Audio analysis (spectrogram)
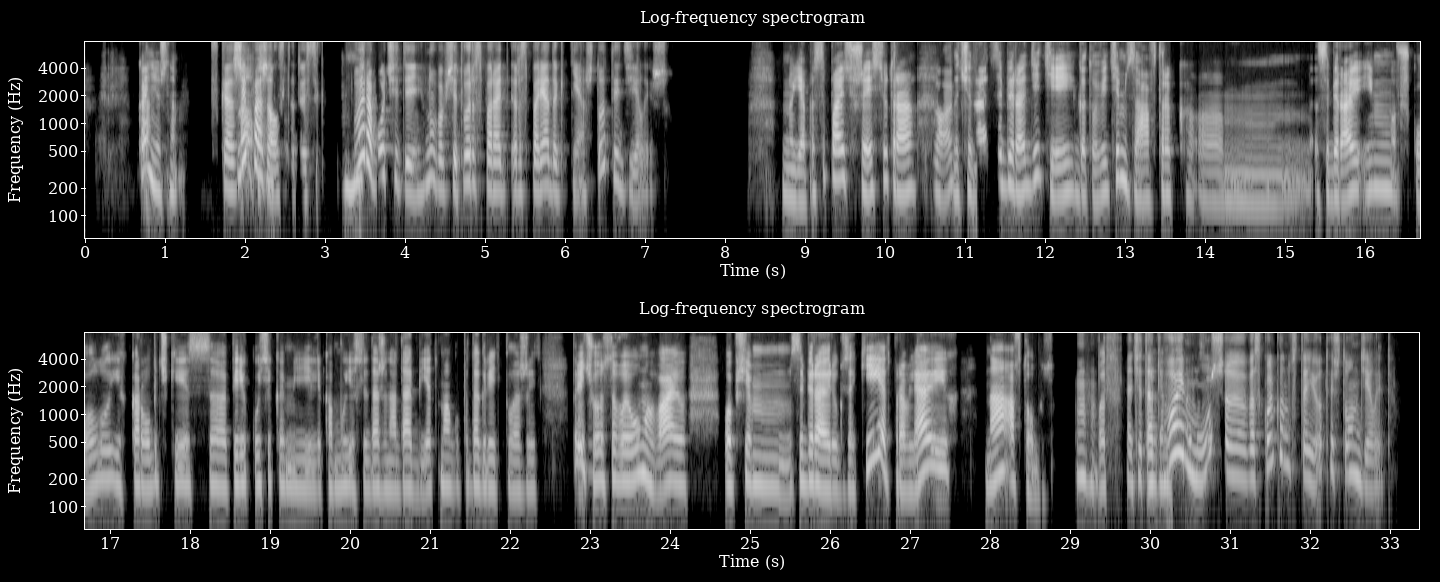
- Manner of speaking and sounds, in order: unintelligible speech; tapping
- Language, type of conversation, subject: Russian, advice, Как перестать ссориться с партнёром из-за распределения денег?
